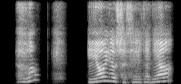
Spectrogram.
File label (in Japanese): 女の子 台詞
